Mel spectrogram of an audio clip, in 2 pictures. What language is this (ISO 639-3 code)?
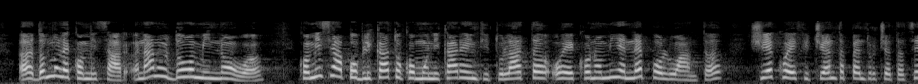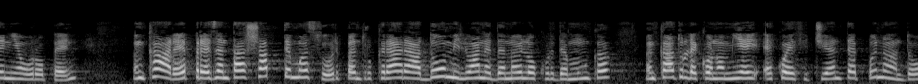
ron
